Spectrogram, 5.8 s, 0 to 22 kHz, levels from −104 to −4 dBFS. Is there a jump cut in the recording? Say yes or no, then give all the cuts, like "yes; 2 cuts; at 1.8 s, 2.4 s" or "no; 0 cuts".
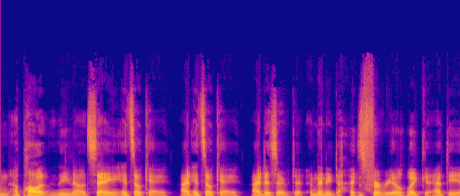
yes; 1 cut; at 2.4 s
